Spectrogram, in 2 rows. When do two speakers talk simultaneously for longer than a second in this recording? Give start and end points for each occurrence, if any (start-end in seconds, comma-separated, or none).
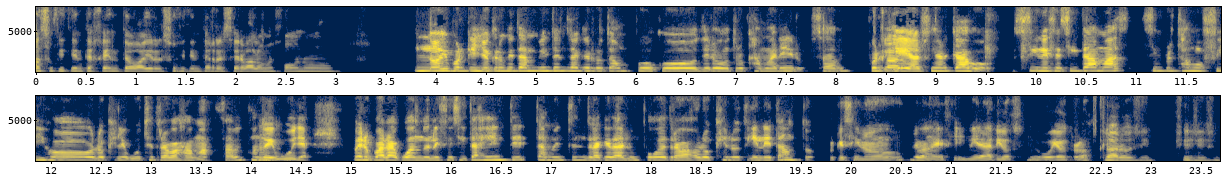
none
